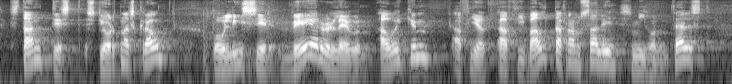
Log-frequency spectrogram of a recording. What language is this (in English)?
Icelandic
